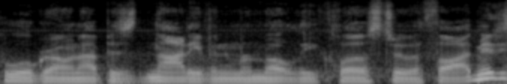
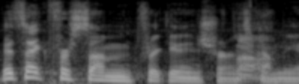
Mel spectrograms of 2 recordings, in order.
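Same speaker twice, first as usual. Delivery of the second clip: normal talking voice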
